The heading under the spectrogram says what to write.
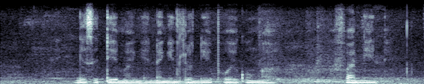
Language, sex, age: Xhosa, female, 23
